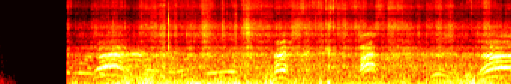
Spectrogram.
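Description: Snow rugby players roaring together in a pre-match warm-up: a string of short yells that rise and fall, over low rumbling noise. The sound cuts in suddenly about half a second in, after silence.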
